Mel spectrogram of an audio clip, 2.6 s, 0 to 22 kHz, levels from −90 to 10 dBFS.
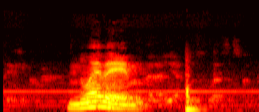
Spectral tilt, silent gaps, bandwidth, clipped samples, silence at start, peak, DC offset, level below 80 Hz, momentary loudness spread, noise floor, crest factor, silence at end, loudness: -10.5 dB/octave; none; 5.4 kHz; under 0.1%; 0.65 s; -2 dBFS; under 0.1%; -36 dBFS; 18 LU; -50 dBFS; 18 dB; 0.6 s; -19 LUFS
